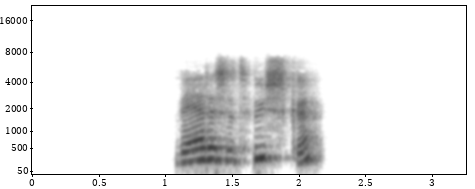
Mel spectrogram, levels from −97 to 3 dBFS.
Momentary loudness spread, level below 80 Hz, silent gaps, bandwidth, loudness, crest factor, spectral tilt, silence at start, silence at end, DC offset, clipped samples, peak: 7 LU; -76 dBFS; none; 7.6 kHz; -28 LUFS; 20 dB; -3.5 dB/octave; 1.1 s; 1.1 s; under 0.1%; under 0.1%; -12 dBFS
